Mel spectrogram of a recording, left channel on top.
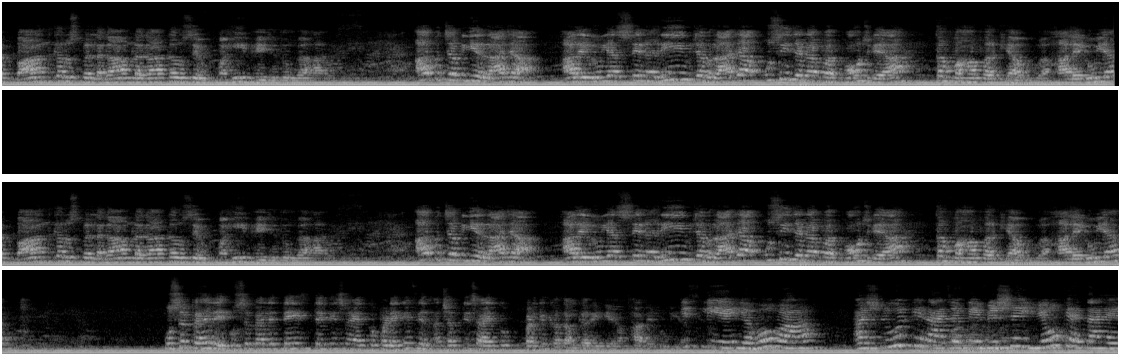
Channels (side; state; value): left; drops out; at 11.2 s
